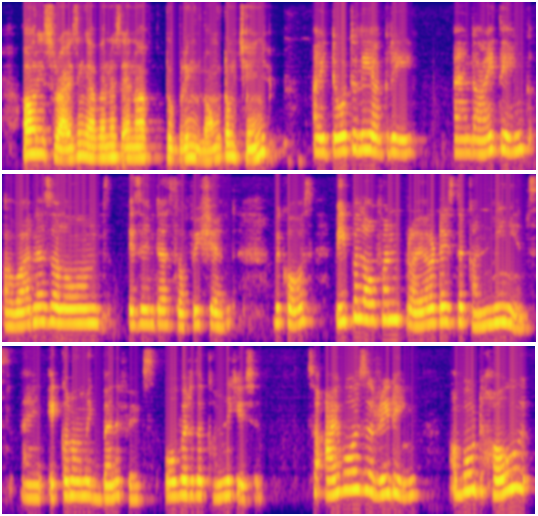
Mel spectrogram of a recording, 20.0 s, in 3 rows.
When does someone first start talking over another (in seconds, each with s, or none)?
none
